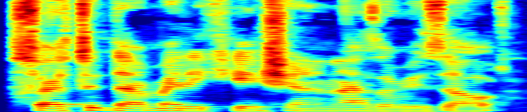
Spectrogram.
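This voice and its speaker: A young woman hosts a casual solo podcast, chatting candidly while medication affects her voice and often saying "let me tell you." Her voice is deep, a little mellow and monotone, and she talks in a rapid-fire rush.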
